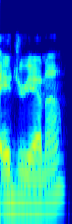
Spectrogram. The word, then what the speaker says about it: Adriana: I kind of want to know, is it Adriana? Yes. Is that how you say her name?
